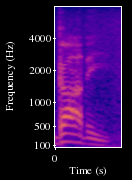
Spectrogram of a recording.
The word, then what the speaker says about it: Gotti: He didn't even say it right. He didn't say Gaddy. He said John Gaddy. And I said, "Who the hell is John Gaddy? John Gotti, the daffodon.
